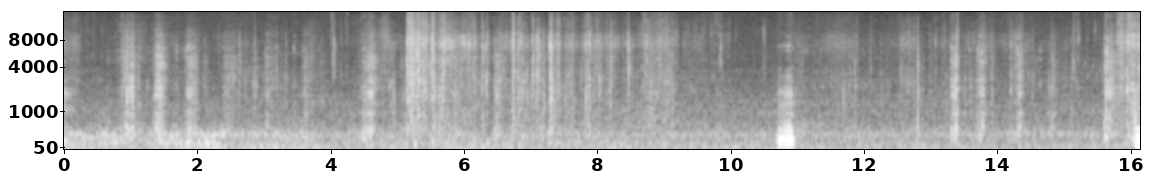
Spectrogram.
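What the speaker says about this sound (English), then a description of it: "I'm enjoying snacks right now." Soft crunching and crinkling as someone munches snacks, with quiet bites and wrapper rustles scattered across a long stretch, faint and close behind low background sound.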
